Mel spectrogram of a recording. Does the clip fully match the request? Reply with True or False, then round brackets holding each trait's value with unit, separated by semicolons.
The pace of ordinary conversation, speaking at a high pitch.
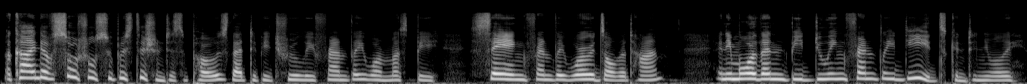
True (170 wpm; 225 Hz)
